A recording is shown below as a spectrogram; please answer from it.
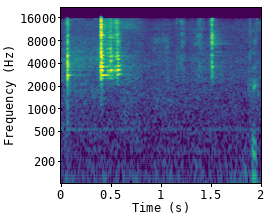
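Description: Metal scraper clinking against a metal cold table while folding a slab of cooling sugar candy: one sharp, ringing clink about half a second in, then a couple of faint taps.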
